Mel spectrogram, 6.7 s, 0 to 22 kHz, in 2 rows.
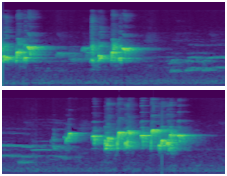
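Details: Nok dok taeng decoy bird calling for a mate in a forest on 13 January 2021: loud bursts of warbled, slurred whistled notes open and close the passage, with softer, lower phrases in the middle.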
